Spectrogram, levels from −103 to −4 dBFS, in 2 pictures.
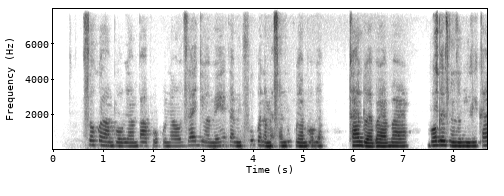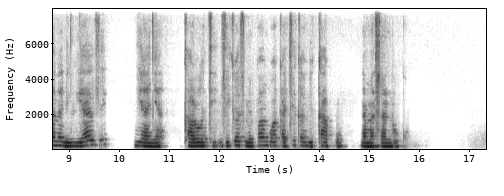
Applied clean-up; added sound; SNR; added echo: neural mask model Resemble Enhance denoiser.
